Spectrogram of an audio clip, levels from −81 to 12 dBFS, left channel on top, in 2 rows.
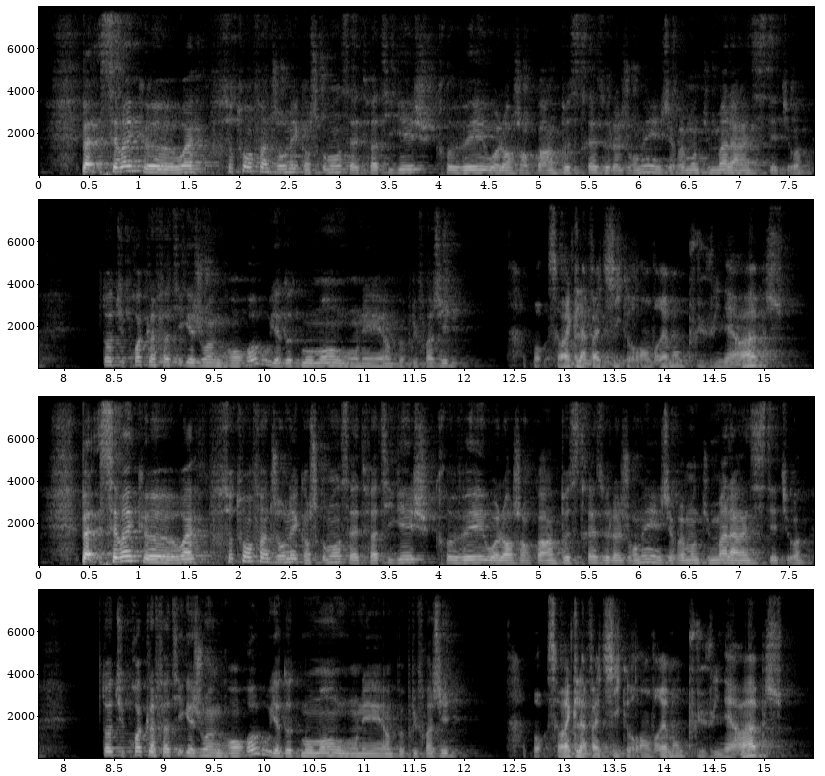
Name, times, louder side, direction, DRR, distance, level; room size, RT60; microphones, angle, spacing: voice 1, 0.1-8.0 8.4-11.9, right 2 dB, 80° right, 4 dB, 0.6 m, -26 dB
voice 2, 12.4-15.2, right 3 dB, 65° right, 7 dB, 1.0 m, -28 dB
17.0 x 13.5 x 2.2 m, 0.77 s
head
